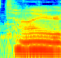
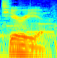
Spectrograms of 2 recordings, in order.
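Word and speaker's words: Tyre: hi robot mia here i mispronounced one of the city's names it is tire not tyria my apologies the more you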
